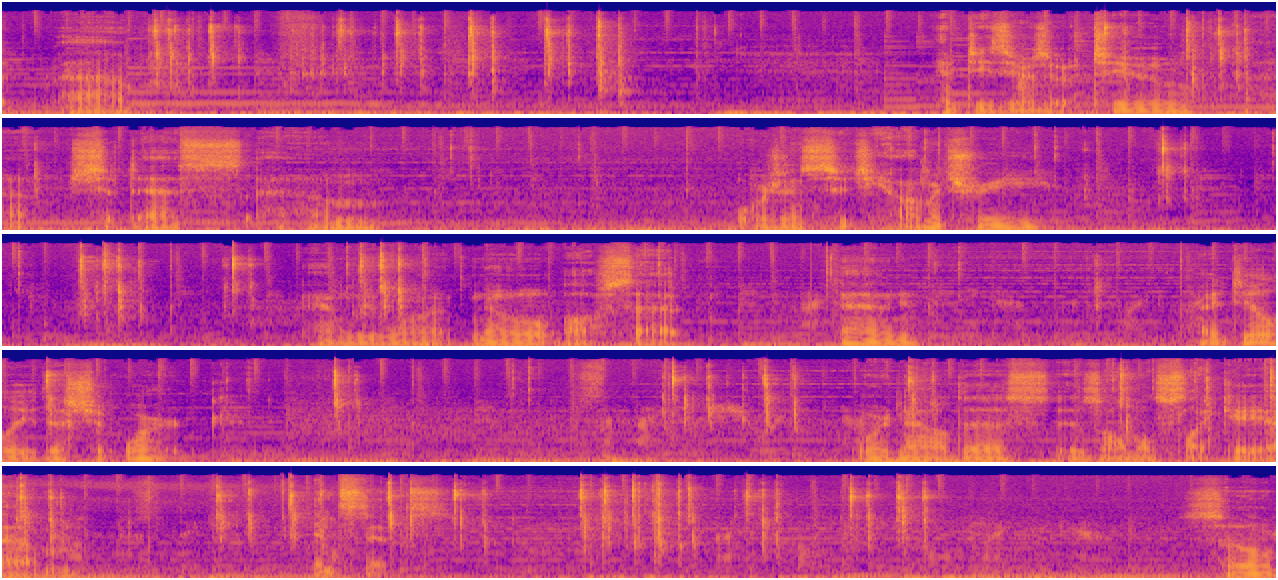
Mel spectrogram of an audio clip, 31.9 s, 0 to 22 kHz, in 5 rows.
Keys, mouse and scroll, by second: 0.6 typing, 1.6 Down, 2.9 Return, 5.4 Escape, 6.0 shift+s, 8.5 click, 9.1 middle click, 11.4 click, 12.0 click, 12.1 g, 12.6 right click, 13.8 Escape, 14.2 click, 15.8 click, 17.3 click, 19.2 Escape, 20.1 click, 20.7 g, 21.5 right click, 22.3 KP_1, 22.8 KP_3, 23.5 g, 24.4 click, 24.8 shift+middle click, 25.0 shift+scroll up 2, 25.5 ctrl+z, 26.4-29.8 typing, 28.6 KP_Enter.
